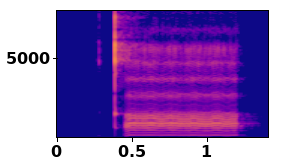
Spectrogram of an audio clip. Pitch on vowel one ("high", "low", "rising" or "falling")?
high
